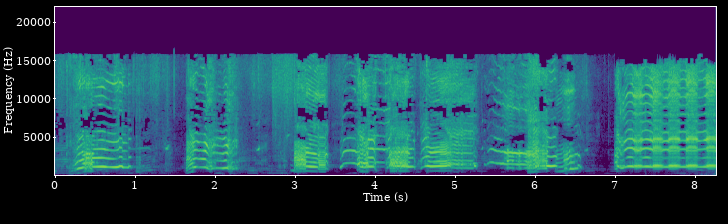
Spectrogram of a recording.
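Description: Hound puppies shut in a dog box crying and howling to be let out: a string of high, wavering cries, one after another. About seven seconds in, one pup breaks into a fast, rapidly pulsing cry.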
